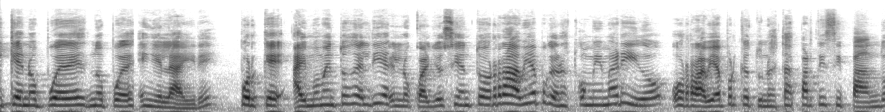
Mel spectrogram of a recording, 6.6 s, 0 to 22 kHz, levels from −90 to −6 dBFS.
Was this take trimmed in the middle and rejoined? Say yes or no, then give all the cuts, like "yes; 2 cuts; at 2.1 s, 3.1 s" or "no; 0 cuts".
yes; 4 cuts; at 1.0 s, 1.7 s, 2.9 s, 4.3 s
